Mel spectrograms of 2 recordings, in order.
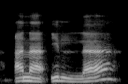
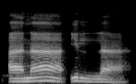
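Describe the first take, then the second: First: The final vowel of ana is short. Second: The final vowel of ana is lengthened. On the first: "yang pertama dengan hadzaf seperti hafs" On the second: "bisa dibaca dengan dipanjangkan"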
